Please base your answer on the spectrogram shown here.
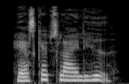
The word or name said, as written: herskabslejlighed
